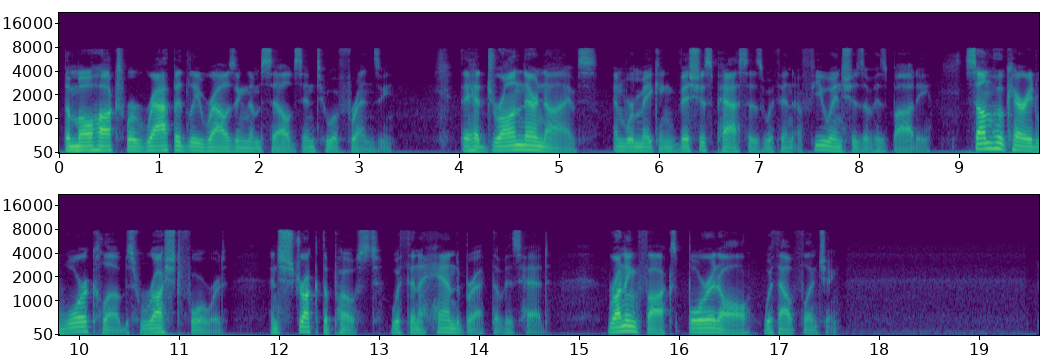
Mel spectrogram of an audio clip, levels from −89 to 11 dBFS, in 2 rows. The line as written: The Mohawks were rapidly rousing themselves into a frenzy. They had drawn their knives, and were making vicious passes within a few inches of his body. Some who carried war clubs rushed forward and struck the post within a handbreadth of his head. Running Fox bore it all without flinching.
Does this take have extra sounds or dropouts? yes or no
no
